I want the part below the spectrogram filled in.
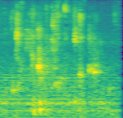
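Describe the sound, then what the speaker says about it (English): Excess water draining off a papermaking screen holding freshly formed cattail pulp, a faint, close patter of drips and trickles with no talking. "just draining off the excess water"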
